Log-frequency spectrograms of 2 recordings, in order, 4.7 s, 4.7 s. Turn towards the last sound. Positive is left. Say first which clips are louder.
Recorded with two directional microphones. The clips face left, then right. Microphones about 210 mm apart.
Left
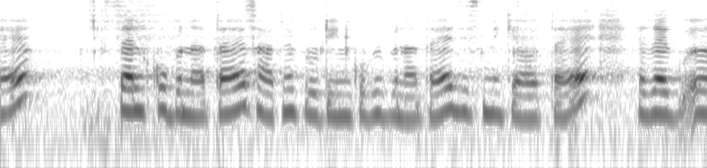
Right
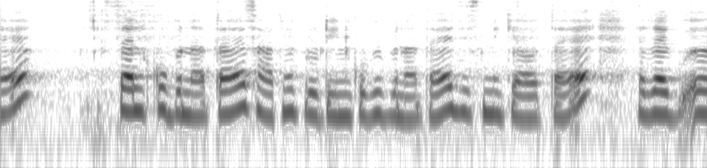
# right 3 dB
turn(degrees=-45)  # may be behind; listen again after turning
